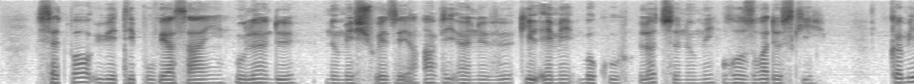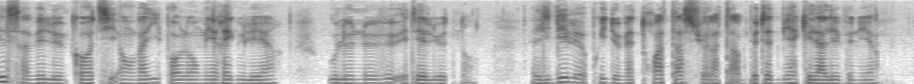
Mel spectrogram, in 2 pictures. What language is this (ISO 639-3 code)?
fra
